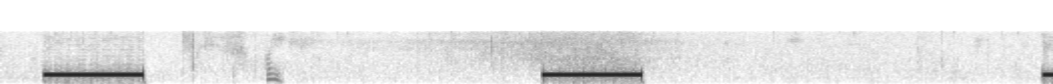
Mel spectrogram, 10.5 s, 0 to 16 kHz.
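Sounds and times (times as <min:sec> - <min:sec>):
telephone line tone beep during a call attempt: 0:00.4 - 0:01.4, 0:05.4 - 0:06.4
speech: 0:02.7 - 0:03.0.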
